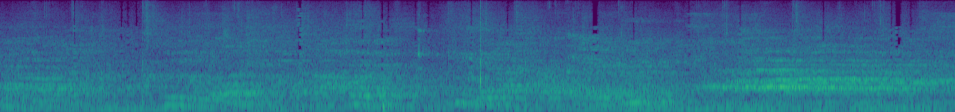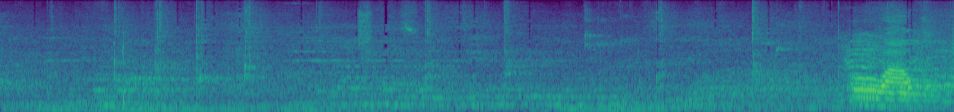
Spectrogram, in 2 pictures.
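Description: Paddles strike a plastic ball with sharp pops in a quick rally.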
